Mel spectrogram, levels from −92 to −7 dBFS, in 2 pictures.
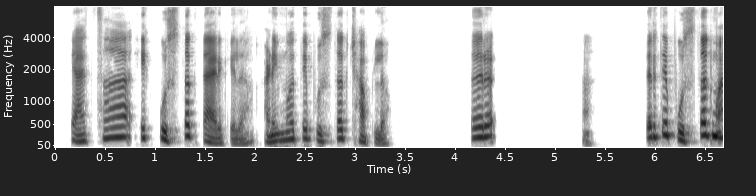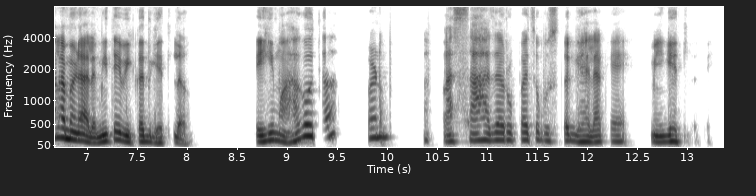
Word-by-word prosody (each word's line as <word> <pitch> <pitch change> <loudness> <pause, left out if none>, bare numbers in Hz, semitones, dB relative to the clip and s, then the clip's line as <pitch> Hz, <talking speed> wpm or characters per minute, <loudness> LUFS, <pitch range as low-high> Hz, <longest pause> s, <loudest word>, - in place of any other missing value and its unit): त्याचं 195 +12 0
एक 205 +1 -2
पुस्तक 235 +7 +1
तयार 100 - +3
केलं 90 -1 -7 0.2
आणि 125 +4 +2
मग 170 +4 0
ते 190 - 0
पुस्तक 150 +7 -3
छापलं. - - -4 0.9
तर 220 +2 +5
हं. 245 - -8 1.2
तर 220 - +3
ते 265 - +5
पुस्तक 260 -1 +3
मला 210 -4 +7
मिळालं. 145 - +6
मी 130 +5 +5
ते 165 - +4
विकत 130 0 +2
घेतलं. 105 -2 -4 0.7
तेही 135 +5 +4
महाग 140 +2 0
होतं. 240 -1 +2 0.3
पण 210 +1 -1 0.6
₹5,000-6,000चं 155 +4 -2
पुस्तक 145 -1 -5
घ्यायला 125 -3 +1
काय? 130 0 -7 0.3
मी 120 -1 +1
घेतलं 125 0 -1
ते. - - -38
150 Hz, 145 wpm, -26 LUFS, 130-200 Hz, 1.2 s, मला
